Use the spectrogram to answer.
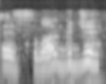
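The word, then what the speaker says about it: Slugdge: The one I've been listening to is Sludge.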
